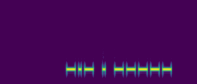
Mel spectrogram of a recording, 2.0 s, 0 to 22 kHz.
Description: Morse code, heard as a keyed tone, about 40 wpm, 700 Hz. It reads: KE0
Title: USA Call Sign Prefixes - Repeated 2x - 40wpm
